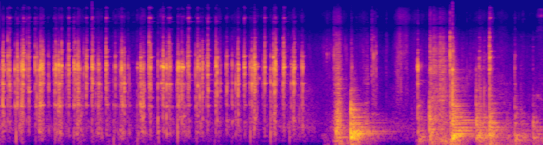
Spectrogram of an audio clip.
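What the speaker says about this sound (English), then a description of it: "I'm going to use this pipe wrench." A pipe wrench works on a waterline pipe and valve outdoors. A rapid, steady ratcheting clatter runs for several seconds, then gives way to slower, heavier metallic scraping and grinding, close and loud.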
